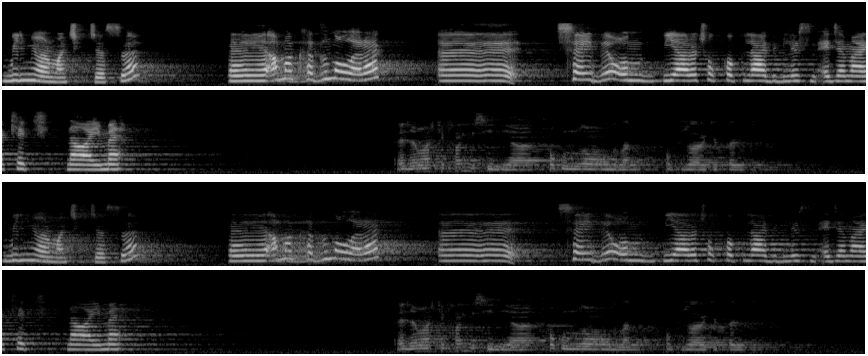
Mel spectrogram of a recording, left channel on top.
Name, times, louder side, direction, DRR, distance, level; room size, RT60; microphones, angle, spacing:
voice 1, 0.0-1.4 2.3-3.8 4.4-5.2 5.6-9.9, left 6 dB, 65° left, 19 dB, 0.4 m, -24 dB
voice 2, 2.7-3.2 12.6-16.2, left 1 dB, 5° left, 4 dB, 1.4 m, -42 dB
23.5 x 23.0 x 5.5 m, 2.1 s
head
